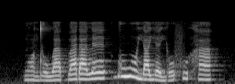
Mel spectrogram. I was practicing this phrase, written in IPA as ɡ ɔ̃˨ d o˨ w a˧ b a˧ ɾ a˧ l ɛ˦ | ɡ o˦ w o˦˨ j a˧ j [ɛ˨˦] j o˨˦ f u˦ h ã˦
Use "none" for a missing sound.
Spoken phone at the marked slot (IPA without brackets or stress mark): ɛ˨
